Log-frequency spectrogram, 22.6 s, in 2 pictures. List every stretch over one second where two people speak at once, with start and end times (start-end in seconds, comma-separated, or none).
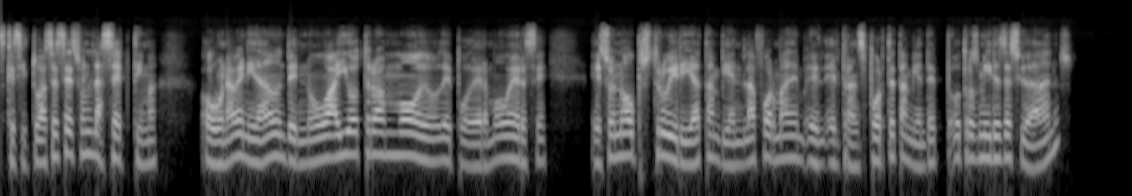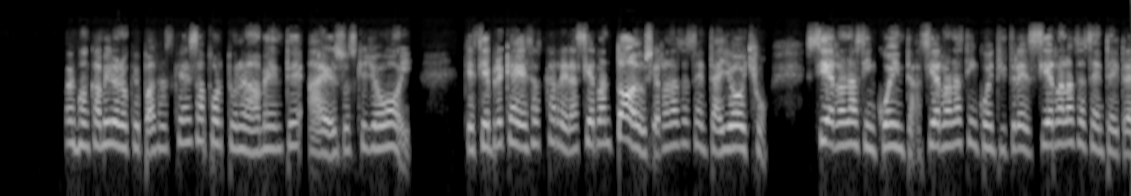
none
